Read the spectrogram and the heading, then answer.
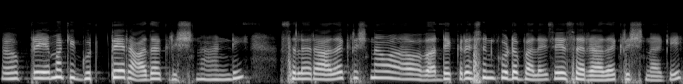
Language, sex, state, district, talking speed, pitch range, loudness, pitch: Telugu, female, Andhra Pradesh, Sri Satya Sai, 105 wpm, 230-285 Hz, -14 LUFS, 260 Hz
